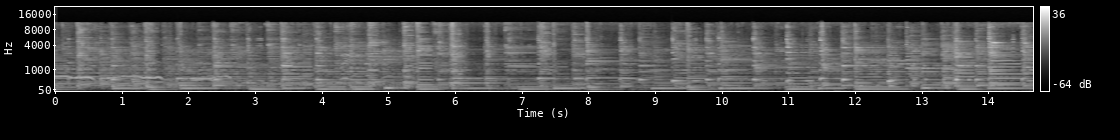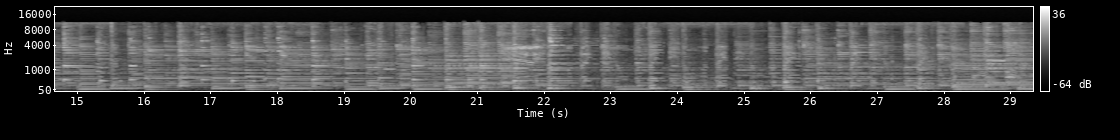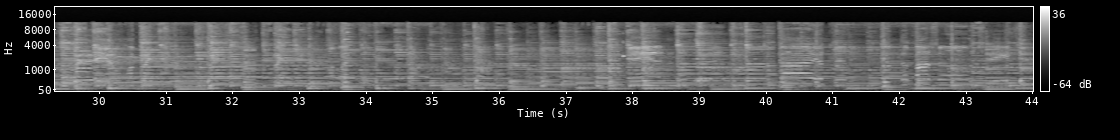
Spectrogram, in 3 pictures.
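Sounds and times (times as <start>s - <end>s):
acoustic guitar picking: 0.0s - 44.0s
mandolin picking: 0.0s - 44.0s
plucked upright bass: 0.0s - 44.0s.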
